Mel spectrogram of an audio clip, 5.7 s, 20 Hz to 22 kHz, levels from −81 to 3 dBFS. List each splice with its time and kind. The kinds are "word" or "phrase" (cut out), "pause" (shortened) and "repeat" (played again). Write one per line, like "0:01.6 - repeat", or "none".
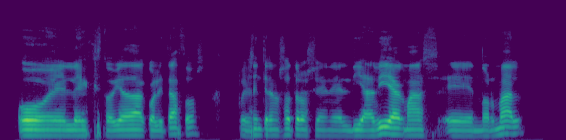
0:01.0 - phrase
0:02.5 - word
0:04.0 - phrase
